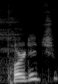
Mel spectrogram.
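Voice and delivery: questioning portage as POR-tij, rising at the end; mocked American pronunciation. Shown as a demonstration. Camper teasing American viewers, portage as incredulous POR-tij. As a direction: query portage with a short "tij" ending. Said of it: "how do Americans say it?".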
